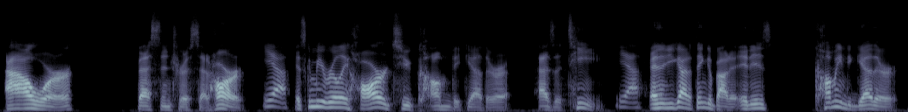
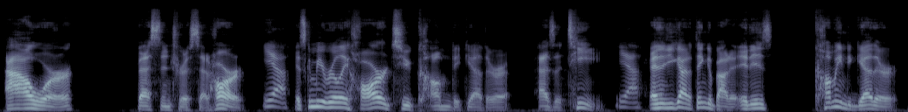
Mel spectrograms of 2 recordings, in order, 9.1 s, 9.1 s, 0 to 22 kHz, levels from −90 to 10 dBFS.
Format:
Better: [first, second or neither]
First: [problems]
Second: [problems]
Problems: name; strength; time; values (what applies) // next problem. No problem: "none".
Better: second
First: muffled; very; fading above 3 kHz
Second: none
